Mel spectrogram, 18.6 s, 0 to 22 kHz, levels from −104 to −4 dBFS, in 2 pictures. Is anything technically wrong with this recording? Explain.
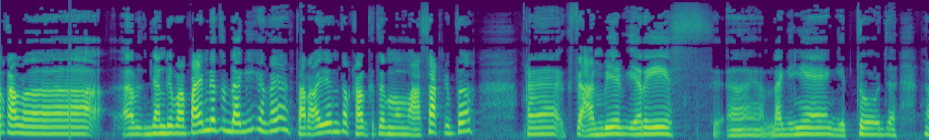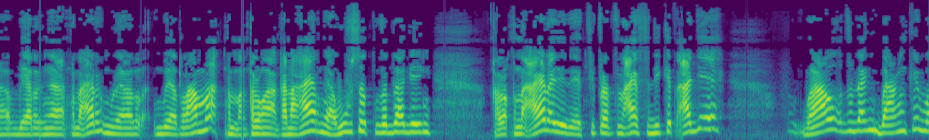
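Yes. There are gaps between stream segments. The timestamps of consecutive segments, which fall at roughly one-second intervals, don't quite meet, so the player pads each shortfall with silence. This speech is cut by brief, hard-edged dropouts at 0.69, 9.69, 10.69, 11.71, 13.73 and 16.75 s. Each lasts between about 4 and 17 ms. Their spacing lines up with one-second segment boundaries. Nothing is missing from the speech itself; the silence is inserted time, heard as short ticks of dead air.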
